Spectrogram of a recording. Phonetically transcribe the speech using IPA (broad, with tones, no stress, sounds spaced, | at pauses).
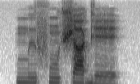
m ɨ˦ f ũ˦ ʃ a˦ ɡ e˨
